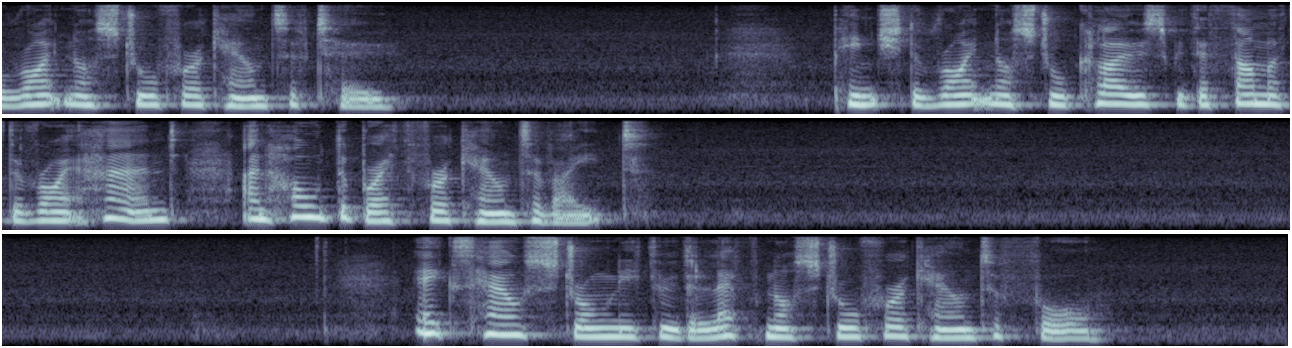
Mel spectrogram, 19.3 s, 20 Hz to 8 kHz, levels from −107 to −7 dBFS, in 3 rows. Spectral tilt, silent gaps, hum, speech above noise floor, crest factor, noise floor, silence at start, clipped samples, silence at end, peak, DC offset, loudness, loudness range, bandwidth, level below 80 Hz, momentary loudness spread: -5.5 dB/octave; none; none; 39 dB; 16 dB; -69 dBFS; 0 s; under 0.1%; 0.9 s; -16 dBFS; under 0.1%; -31 LUFS; 8 LU; 7.6 kHz; under -90 dBFS; 7 LU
